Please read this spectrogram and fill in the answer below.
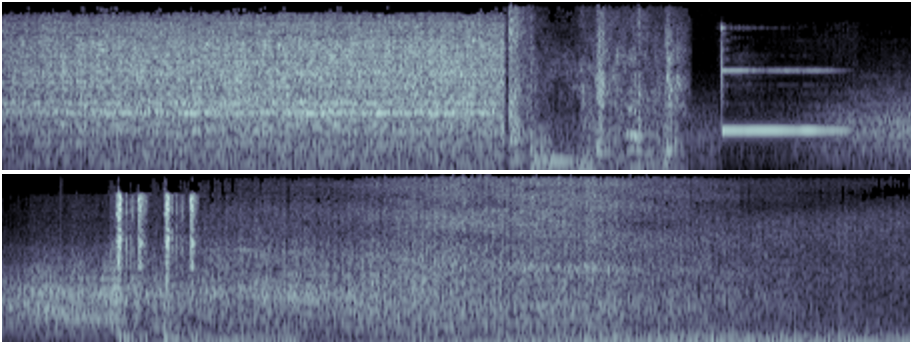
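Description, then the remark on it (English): Steady loud engine roar cuts out amid a few clicks, a single electronic chime sounds, then a broad whooshing roar swells and builds as aircraft engines spool up and keep running, in a flight simulator game. “Okay, engines are on.”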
